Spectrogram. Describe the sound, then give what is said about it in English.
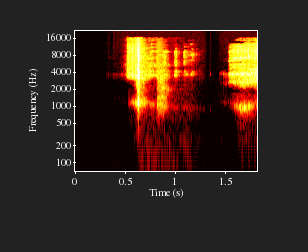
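A crisp crunch of someone biting into an apple, followed by a few small chewing crackles and a second crunchy bite, with no talking. “I start with the crunch of an apple to like entice people.”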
